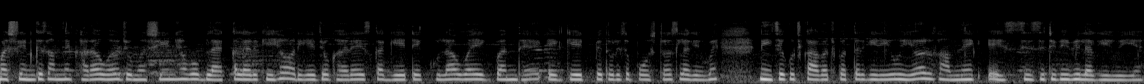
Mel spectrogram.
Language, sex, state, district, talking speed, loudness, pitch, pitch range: Marwari, female, Rajasthan, Nagaur, 265 wpm, -26 LUFS, 230 Hz, 220-235 Hz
